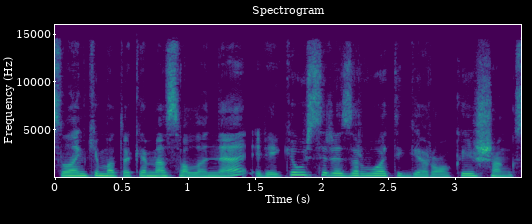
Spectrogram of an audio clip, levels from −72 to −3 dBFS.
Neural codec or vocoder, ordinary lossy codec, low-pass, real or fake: none; AAC, 64 kbps; 14.4 kHz; real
